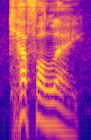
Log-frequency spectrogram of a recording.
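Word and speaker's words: κεφαλή: the greek characters okay so you pronounce that kefale in greek and that means head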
